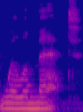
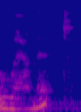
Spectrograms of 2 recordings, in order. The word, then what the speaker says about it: Willamette: not you were wondering why I pronounced it that way instead of will Ahmet it actually is the lament valley in Oregon and it did not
